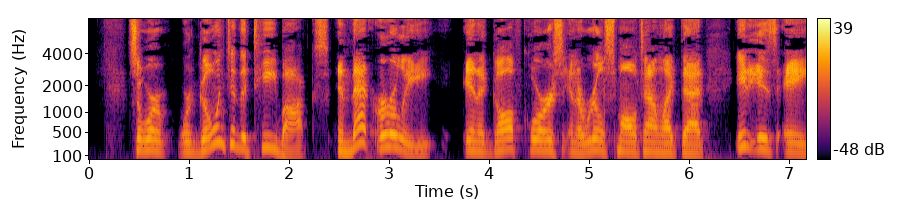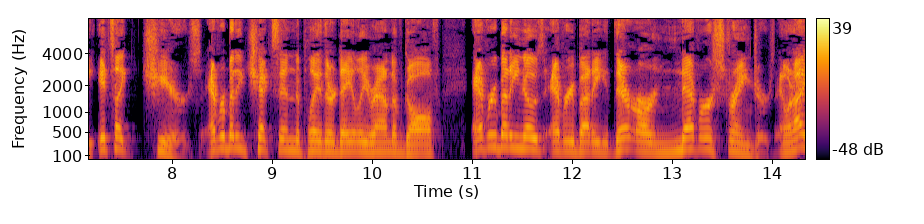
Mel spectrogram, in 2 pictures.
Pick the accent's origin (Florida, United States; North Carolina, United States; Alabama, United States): Florida, United States; Palatka; every March, I go back to my hometown, Palatka, Florida, just about 100 miles north of here.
